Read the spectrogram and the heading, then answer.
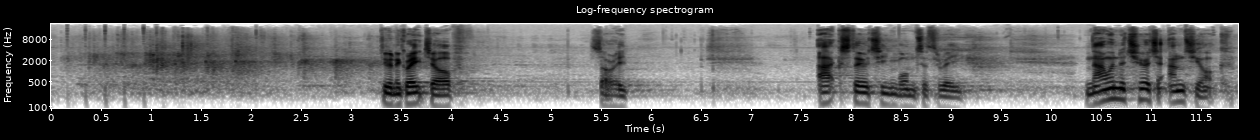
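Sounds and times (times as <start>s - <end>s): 
audience applause for the people on the sound desk: 0.0s - 3.7s
speech: 3.3s - 4.2s, 5.5s - 5.9s, 7.7s - 9.3s, 10.3s - 11.8s.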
